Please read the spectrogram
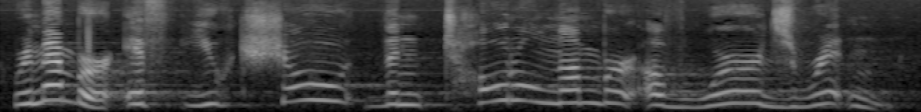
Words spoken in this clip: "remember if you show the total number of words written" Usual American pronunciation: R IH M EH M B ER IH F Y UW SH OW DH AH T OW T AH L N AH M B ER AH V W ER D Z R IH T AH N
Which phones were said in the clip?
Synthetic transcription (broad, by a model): R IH M EH M B ER IH F Y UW SH OW DH AH T OW T L N AH M B ER AH V W ER D Z R IH T N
